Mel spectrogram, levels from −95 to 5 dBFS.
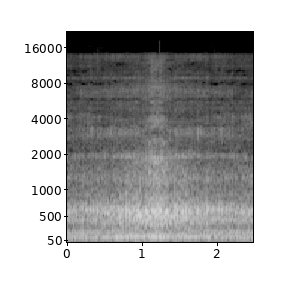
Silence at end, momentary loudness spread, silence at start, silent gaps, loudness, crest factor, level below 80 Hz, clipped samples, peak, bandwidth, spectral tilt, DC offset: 0 s; 7 LU; 0 s; none; -17 LUFS; 16 dB; -40 dBFS; under 0.1%; 0 dBFS; 15 kHz; -6.5 dB/octave; under 0.1%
